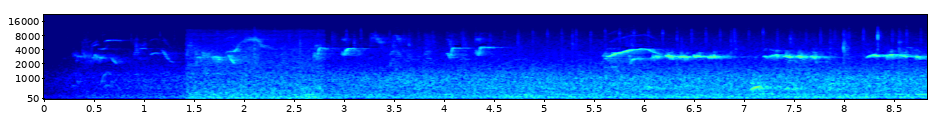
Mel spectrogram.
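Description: Birds chirping over a faint steady background hum, after a near-silent first second or so. From a little past the middle, one call sweeps up and then holds a fluttering note, three times.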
